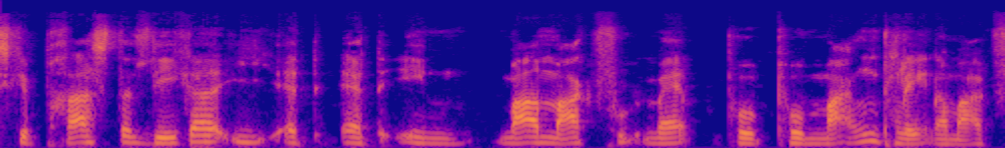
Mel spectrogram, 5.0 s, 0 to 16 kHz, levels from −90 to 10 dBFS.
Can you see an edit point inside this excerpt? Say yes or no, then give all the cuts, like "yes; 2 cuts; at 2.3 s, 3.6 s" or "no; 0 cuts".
yes; 1 cut; at 2.4 s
